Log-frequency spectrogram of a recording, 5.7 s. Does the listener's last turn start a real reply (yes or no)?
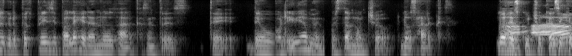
yes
